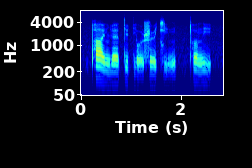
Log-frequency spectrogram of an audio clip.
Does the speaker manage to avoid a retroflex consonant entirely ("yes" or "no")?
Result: no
